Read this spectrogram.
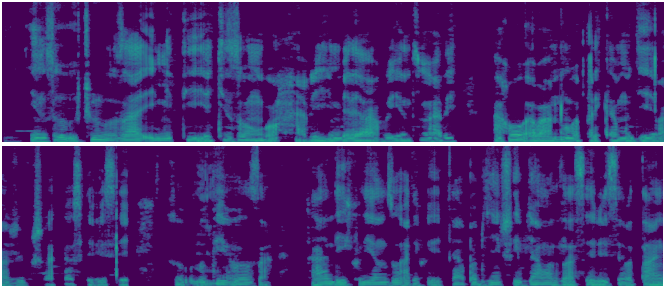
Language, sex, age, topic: Kinyarwanda, male, 18-24, government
